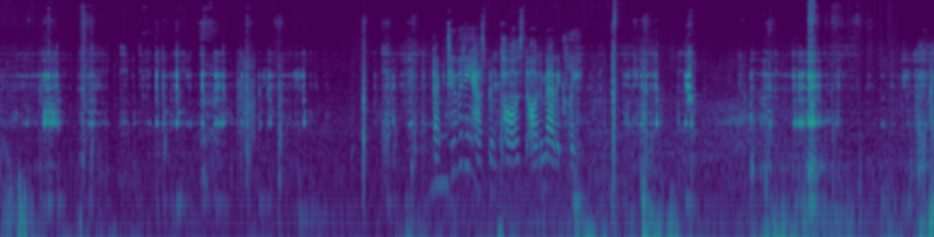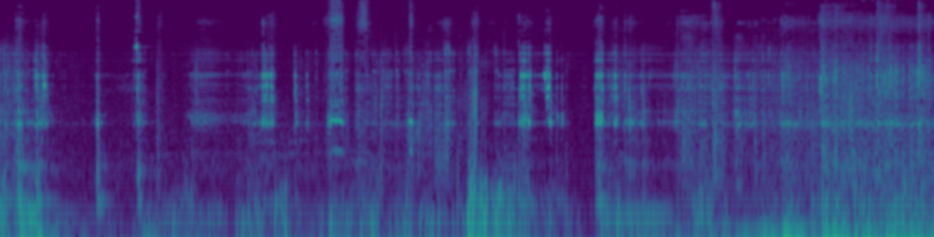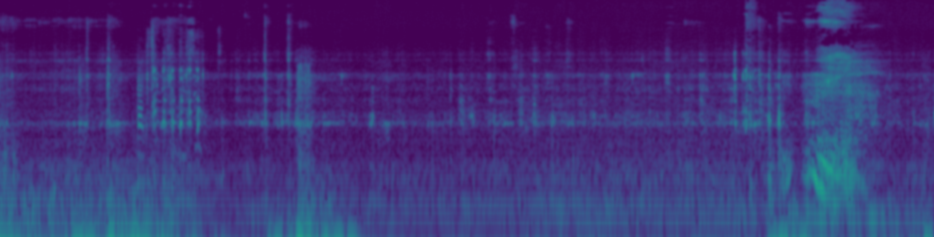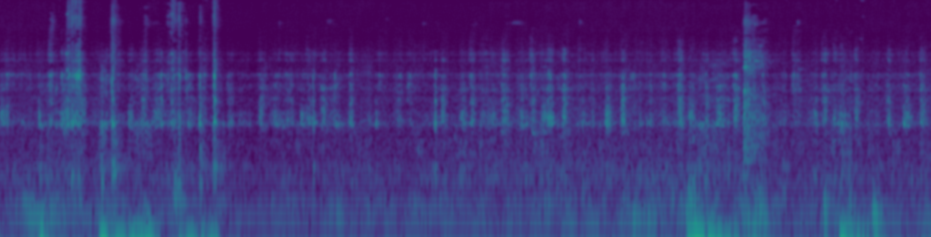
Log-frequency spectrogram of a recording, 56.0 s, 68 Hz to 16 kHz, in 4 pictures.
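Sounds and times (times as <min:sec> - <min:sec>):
wind buffeting microphone: 0:00.0 - 0:00.7, 0:16.3 - 0:22.8
bike clicks and rattles: 0:00.0 - 0:56.0.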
